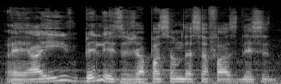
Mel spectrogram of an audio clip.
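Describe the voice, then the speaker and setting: A man's voice: mid-range voice, moderate pace, crowd noise. A man with a Brazilian Portuguese accent chatting casually and informally, using plenty of slang. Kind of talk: casual chat.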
